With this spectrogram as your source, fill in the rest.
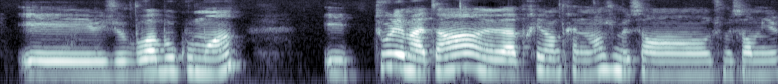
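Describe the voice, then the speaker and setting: Here a woman speaks at a very slow pace. Her medium pitch carries fairly even intonation. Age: 20s. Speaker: student athlete. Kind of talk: interview.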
